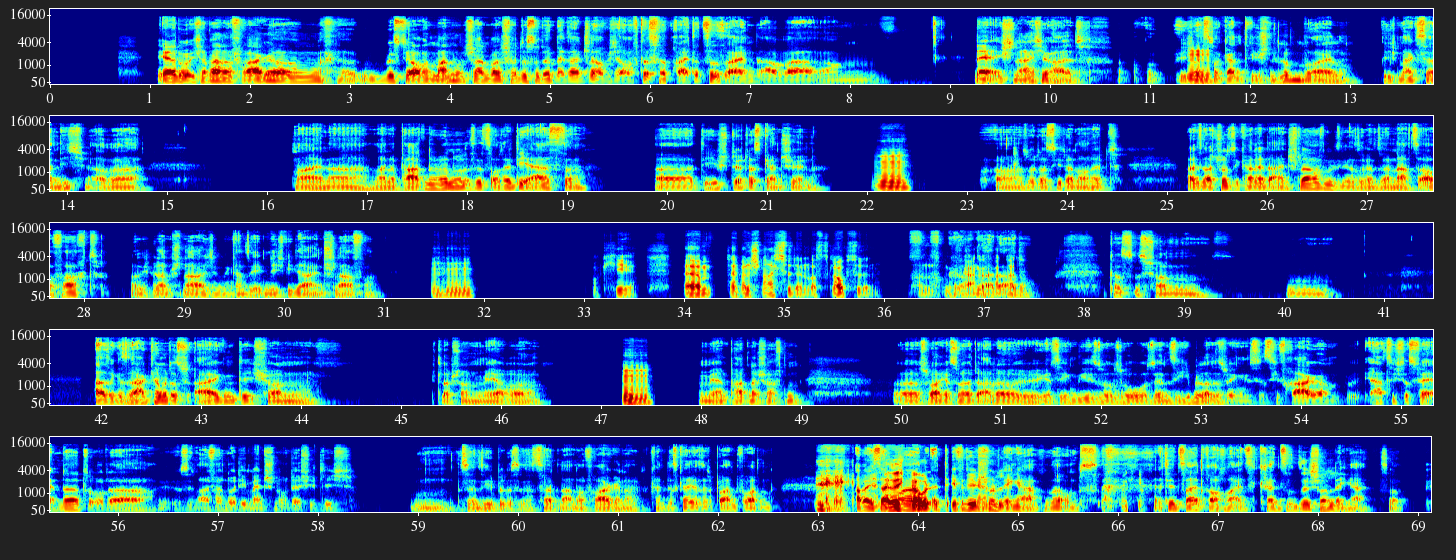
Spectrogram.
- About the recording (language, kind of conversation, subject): German, advice, Wie beeinträchtigt Schnarchen von dir oder deinem Partner deinen Schlaf?
- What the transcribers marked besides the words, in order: chuckle; other background noise; chuckle; chuckle; chuckle; laughing while speaking: "den Zeitraum einzugrenzen"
